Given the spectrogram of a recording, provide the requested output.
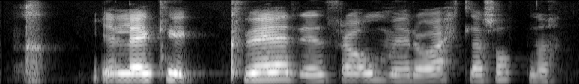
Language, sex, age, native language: Icelandic, male, 12, Icelandic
